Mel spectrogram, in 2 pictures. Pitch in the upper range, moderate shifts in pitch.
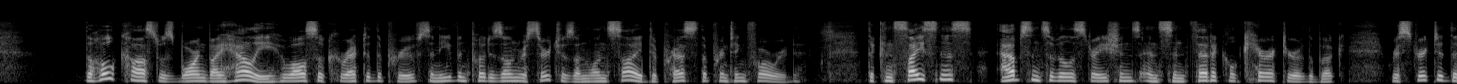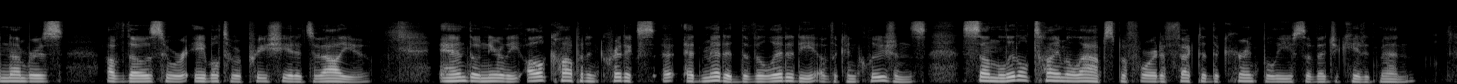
No: medium, 150 Hz; average, 3.6 semitones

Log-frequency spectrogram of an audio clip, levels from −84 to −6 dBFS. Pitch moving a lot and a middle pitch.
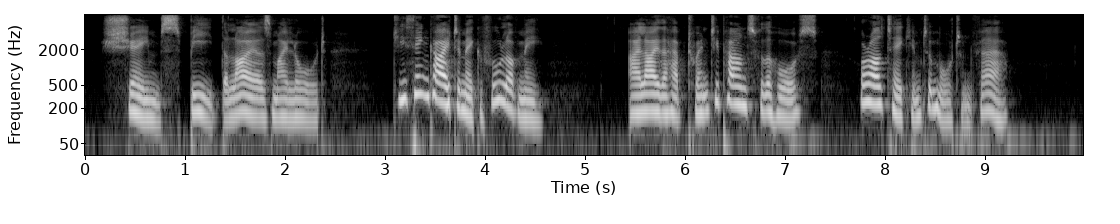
Yes: wide, 7.4 semitones; medium, 165 Hz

